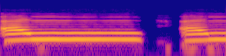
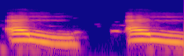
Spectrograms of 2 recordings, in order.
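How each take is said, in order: First: The L sound is held out too long. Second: The L sound is held for a moderate length. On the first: The speaker calls it wrong. "रिखावा भी नहीं करना, अल अल ऐसे भी नहीं करना" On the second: The speaker calls it right. "Moderation"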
